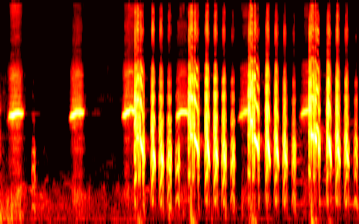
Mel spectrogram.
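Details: Partridge, known locally as teetar, giving clear level whistled notes spaced about a second apart, then breaking into loud grating bursts, each whistle followed by a quick rattling run of harsh pulses, repeated roughly once a second.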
